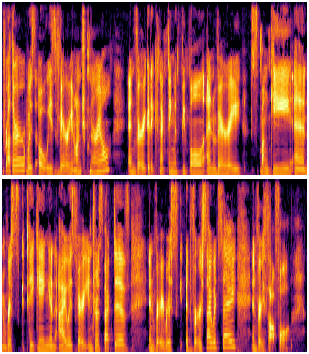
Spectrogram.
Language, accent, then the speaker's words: English; Vancouver Island, British Columbia, Canada; moved away; We grew up in the middle of nowhere on Vancouver Island in Canada.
